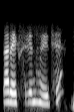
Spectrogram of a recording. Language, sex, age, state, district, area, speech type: Bengali, female, 18-30, West Bengal, Jhargram, rural, conversation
